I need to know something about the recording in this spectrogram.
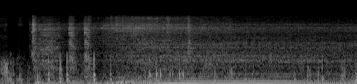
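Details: Integra with performance headers and a short-ram intake, after patching a large exhaust manifold leak: deep, even engine note and steady low rumble with no ticking or puffing; normal running.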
